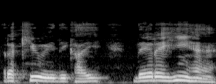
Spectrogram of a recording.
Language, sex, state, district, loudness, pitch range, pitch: Hindi, male, Haryana, Jhajjar, -12 LUFS, 145-175 Hz, 155 Hz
